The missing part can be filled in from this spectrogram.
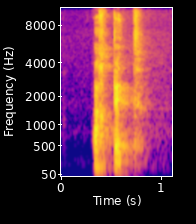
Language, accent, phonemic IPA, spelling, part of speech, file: French, France, /aʁ.pɛt/, arpète, noun, LL-Q150 (fra)-arpète.wav
- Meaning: apprentice (or worker who does odd jobs)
